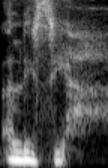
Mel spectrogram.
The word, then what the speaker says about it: Alysia: i'll be messing with you that's my name alicia yeah okay thank you for saying it right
